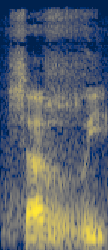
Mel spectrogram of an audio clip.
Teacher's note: Tidak ditebalkan. Berarti ketika mengucapkan ro syarrinya bibir tidak perlu dibulatkan dan juga lisannya tidak perlu ditebalkan dia. Syarri seperti baca ri dalam penglafazan lafaz huruf Latin, huruf Indonesia. · Term: tipis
